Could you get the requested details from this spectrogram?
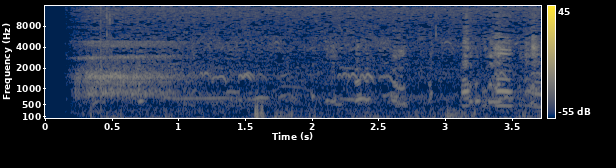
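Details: Flock of tundra swans on the Abukuma River floodplain in January 2021, with many ducks nearby, gives soft bugling honks, several birds overlapping in a steady chorus over low rumbling wind or water noise.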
